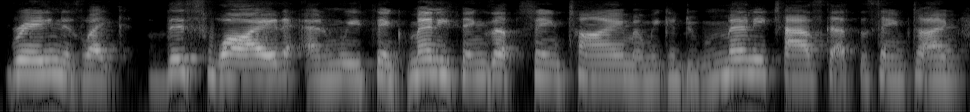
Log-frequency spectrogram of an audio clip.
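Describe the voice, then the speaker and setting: A middle-aged woman, a guest on an interview show, talking in a relaxed way and often pausing, restarting and searching for words. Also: mid-range voice. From United States. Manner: slow, searching for words, many fillers and restarts. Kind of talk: casual interview talk.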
